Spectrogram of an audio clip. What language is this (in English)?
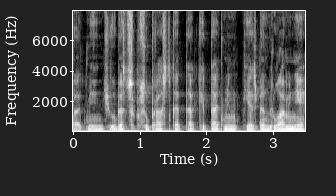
Lithuanian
